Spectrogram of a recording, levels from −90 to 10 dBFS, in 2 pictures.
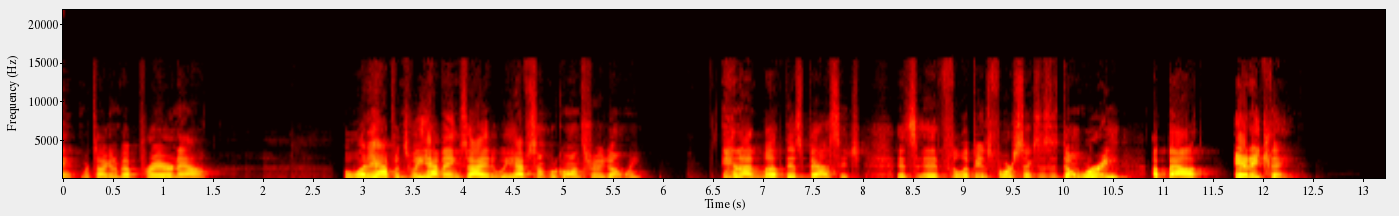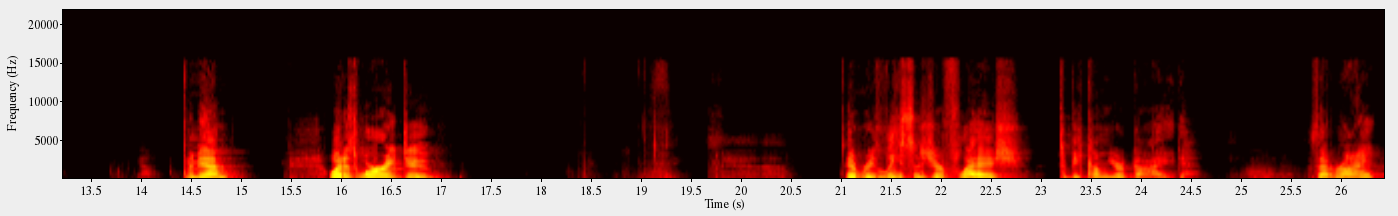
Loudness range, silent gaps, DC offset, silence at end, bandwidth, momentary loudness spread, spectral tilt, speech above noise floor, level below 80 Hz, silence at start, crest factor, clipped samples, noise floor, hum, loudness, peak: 11 LU; none; under 0.1%; 0.15 s; 15.5 kHz; 18 LU; -4.5 dB/octave; over 67 dB; -78 dBFS; 0 s; 22 dB; under 0.1%; under -90 dBFS; none; -23 LUFS; -4 dBFS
